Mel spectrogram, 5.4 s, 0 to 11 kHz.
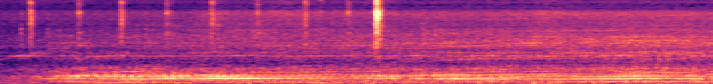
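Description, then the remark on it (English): A bus engine drones steadily, a low humming growl with road roar that stays loud and even for several seconds as it travels along the A422, a fast 70 mph road near Milton Keynes, on a cold, sunny, windless day. “Oh, a miracle! A bus.”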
